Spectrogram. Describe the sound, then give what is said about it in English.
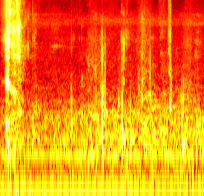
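Someone bites into an apple with one crisp, loud crunch at the start, then a few faint, softer crunching sounds follow. “And so you cut it up and you put it in a salad, or you cut it up and you put it in a pie, or you just eat it just as it is.”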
